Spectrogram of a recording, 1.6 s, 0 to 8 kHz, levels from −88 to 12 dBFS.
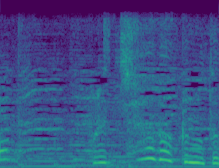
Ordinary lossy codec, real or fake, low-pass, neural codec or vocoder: none; real; 7.2 kHz; none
